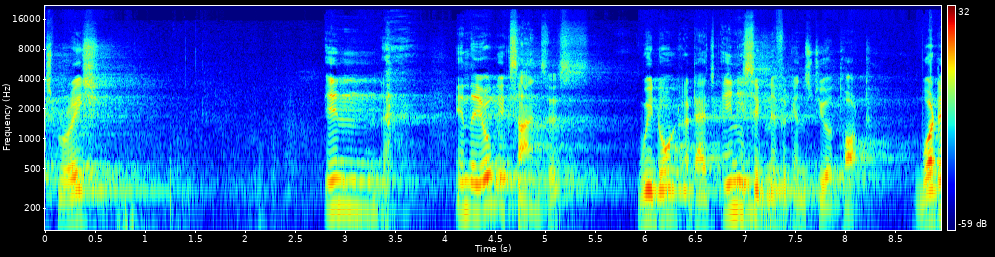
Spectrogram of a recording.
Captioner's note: laughs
